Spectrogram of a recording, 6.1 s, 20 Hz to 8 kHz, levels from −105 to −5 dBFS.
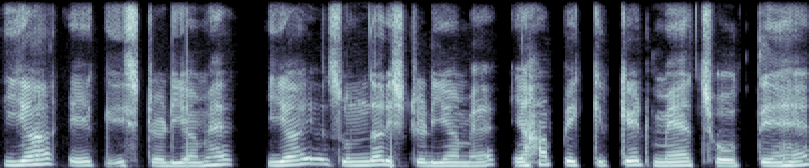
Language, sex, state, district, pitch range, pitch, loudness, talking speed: Hindi, male, Bihar, Jamui, 155-190 Hz, 170 Hz, -19 LUFS, 140 wpm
